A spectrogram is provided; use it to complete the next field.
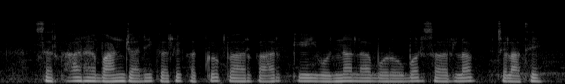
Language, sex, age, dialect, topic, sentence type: Chhattisgarhi, female, 18-24, Central, banking, statement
